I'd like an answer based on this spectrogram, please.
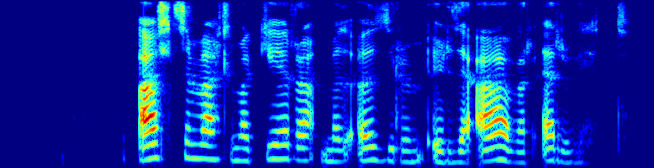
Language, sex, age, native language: Icelandic, female, 40-49, Icelandic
